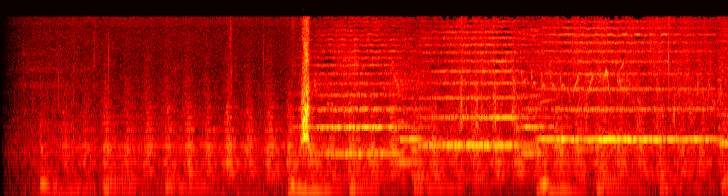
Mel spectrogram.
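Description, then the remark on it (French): A small white dog running alone and playing in a field barks and yips over and over in a quick, uneven rhythm, with a sharper yelp partway through and a faint whimpering tone underneath. “son petit chien blanc qui s'appelle Flucky, qui court seul et qui s'amuse dans le champ”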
